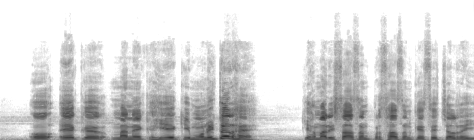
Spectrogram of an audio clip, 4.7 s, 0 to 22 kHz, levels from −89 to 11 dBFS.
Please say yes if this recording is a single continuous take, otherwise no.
yes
